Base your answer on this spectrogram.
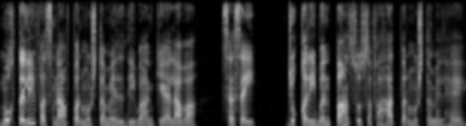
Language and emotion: Urdu, neutral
